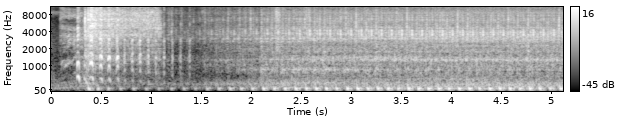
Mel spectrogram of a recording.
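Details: 2010 TMX155 motorcycle engine at idle in neutral: steady lumpy idle with a sharp even tick on every beat, very noisy top end, cause not yet pinned down; engine ticking at idle.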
